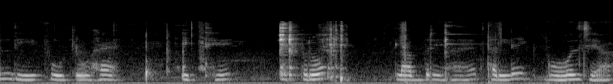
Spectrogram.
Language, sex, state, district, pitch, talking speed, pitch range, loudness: Punjabi, female, Punjab, Pathankot, 220 Hz, 110 wpm, 210-225 Hz, -22 LUFS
